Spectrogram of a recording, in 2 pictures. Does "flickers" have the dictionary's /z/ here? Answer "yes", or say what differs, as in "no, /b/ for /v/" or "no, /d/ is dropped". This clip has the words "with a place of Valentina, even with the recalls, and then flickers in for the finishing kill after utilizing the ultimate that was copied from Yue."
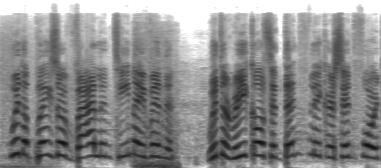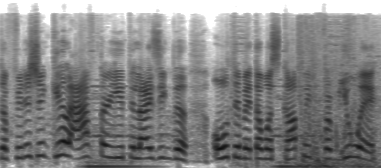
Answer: no, /s/ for /z/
